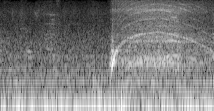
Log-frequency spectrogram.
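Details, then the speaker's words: Electric egg beater before repair, plugged in with the switch on; small motor drones then suddenly whirs up in pitch, running unevenly as it keeps stopping and starting by itself, an intermittent motor cut-out. "আমি line দিয়েছি, এখন দেখতে পাচ্ছেন যে এটা এটা চলছে আবার বন্ধ হয়ে যাচ্ছে।"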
